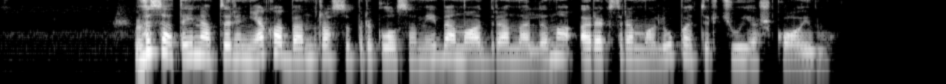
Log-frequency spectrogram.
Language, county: Lithuanian, Kaunas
